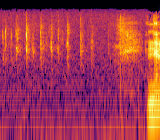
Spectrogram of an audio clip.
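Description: Computer keyboard typing: a quick run of key clicks that stops about one and a half seconds in.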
